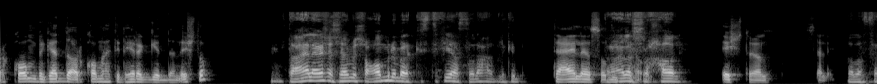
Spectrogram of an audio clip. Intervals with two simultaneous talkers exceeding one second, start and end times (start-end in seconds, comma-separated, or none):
none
